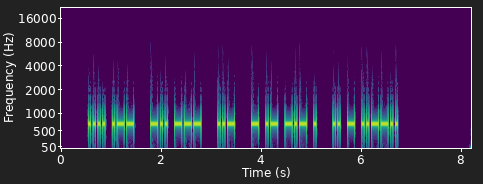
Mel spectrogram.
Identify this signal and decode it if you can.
Morse code, heard as a keyed tone, about 25 wpm, 700 Hz. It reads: HW DO U TAKE IT?
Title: Sentences from Top 200 Words and Abbreviations 25wpm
